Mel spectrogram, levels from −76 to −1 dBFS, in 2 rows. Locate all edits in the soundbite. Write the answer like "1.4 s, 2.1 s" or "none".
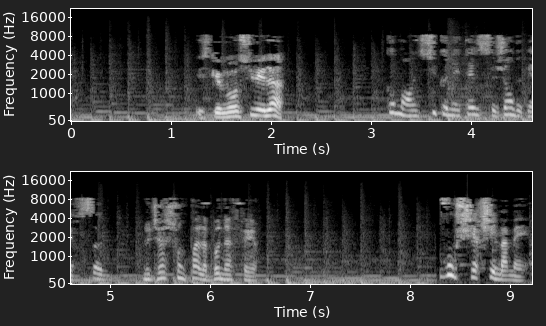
1.2 s, 6.5 s, 8.3 s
